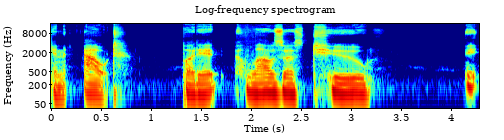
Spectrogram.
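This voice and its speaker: A man with a lowish voice hosts a travel podcast, talking things through in a thoughtful, winding way and correcting himself as he goes. The recording is dry and close, with no room sound around him. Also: no echo. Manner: thoughtful, meandering, with restarts and self-corrections. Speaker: podcast host. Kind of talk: casual podcast monologue and personal storytelling.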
